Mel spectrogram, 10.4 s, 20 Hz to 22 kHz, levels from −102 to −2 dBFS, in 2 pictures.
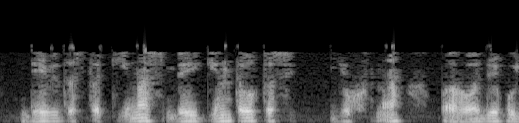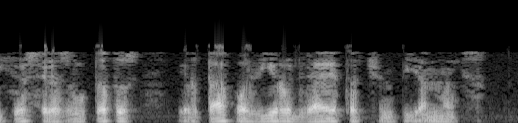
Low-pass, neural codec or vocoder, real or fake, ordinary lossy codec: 19.8 kHz; none; real; AAC, 16 kbps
